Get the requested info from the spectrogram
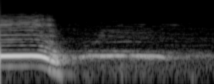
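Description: A man's shouted rally call 'oye!', held on one long steady note that drops in pitch and ends about half a second in. A fainter held voice follows until about a second and a half in.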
